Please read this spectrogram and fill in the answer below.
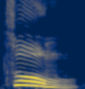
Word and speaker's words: tomb: and number four is tomb and the silence letter is what is letter b and you know let's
